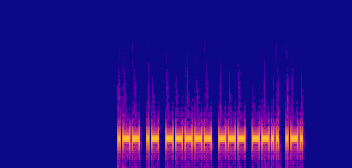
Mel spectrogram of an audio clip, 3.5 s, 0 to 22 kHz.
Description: Morse code, heard as a keyed tone, about 48 wpm, 700 Hz. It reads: WA0OZR
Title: USA Call Signs - 6 Characters - 6x Character Spacing - 50wpm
